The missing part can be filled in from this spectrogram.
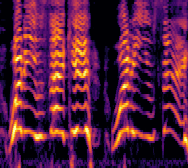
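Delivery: shrill, very loud, high-pitched demanding yell. Retelling how a character yells at a kid: imitating someone yelling. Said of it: "He starts yelling at the kids".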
